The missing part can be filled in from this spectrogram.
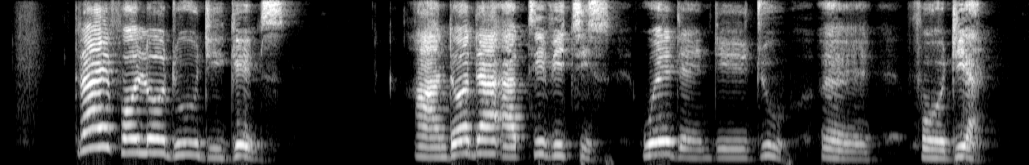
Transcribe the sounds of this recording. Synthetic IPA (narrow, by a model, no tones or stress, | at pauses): tɾaɪfɔlodudiɡems | ãndɔdaʔak̚tivitʰis | wedɛ̃ndedu | ɛfɔdia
